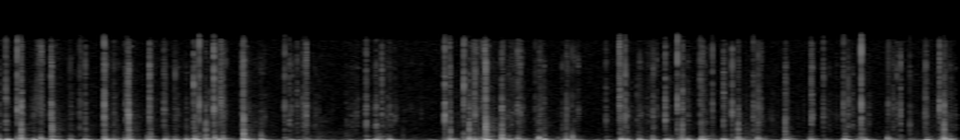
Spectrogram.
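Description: Fingertips type on a compact white aluminium and plastic Apple keyboard, producing a rapid run of short, soft, low-pitched key thuds with very little brightness. The typing thins out briefly near the middle before resuming at a steady pace.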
